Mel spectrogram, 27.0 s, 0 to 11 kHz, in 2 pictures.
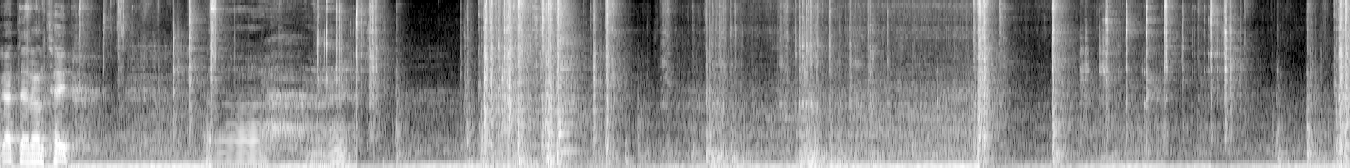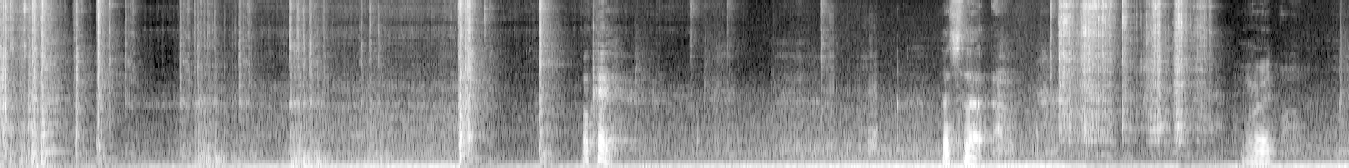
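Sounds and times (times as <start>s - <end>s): slot machine reels rattling: 24.1s - 25.7s.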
